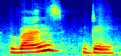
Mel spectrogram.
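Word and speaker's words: Wednesday: Okay, और जो डी होता है ये साइलेंट होता है। जो वेंसडे में जो डी वर्ड होता है ये साइलेंट होता है, डी को हम प्रोनाउंस नहीं करते।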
